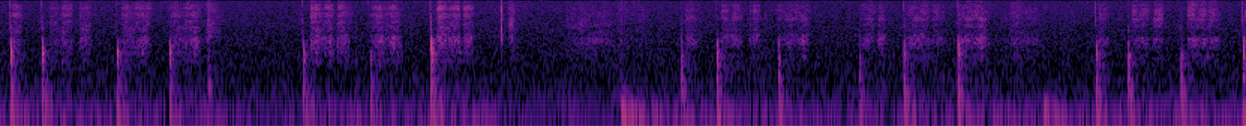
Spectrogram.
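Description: A wooden graphite pencil held in the fingertips writes on a thin white paper sheet lying on a desk, while the nearby dice stay still. Quiet, continuous scratchy strokes come in a run of short, sharp ticks with a dull low body and brief bright edges, each dying away almost instantly.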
